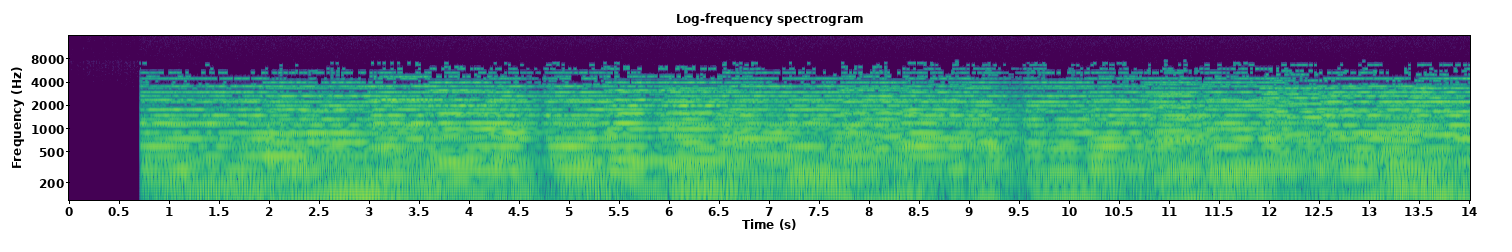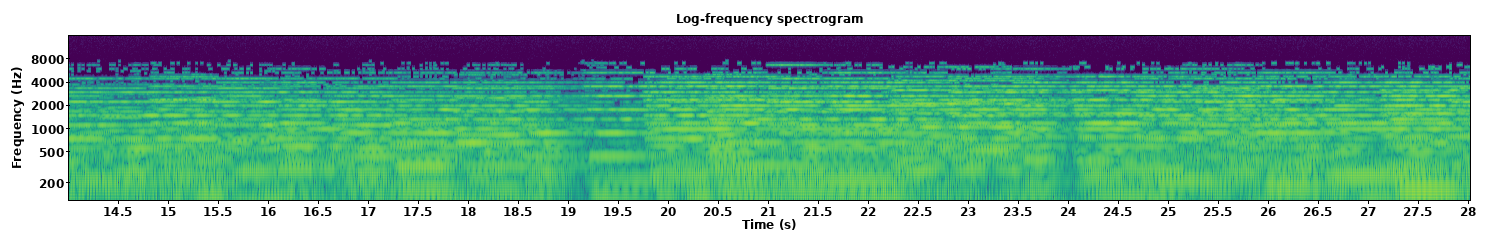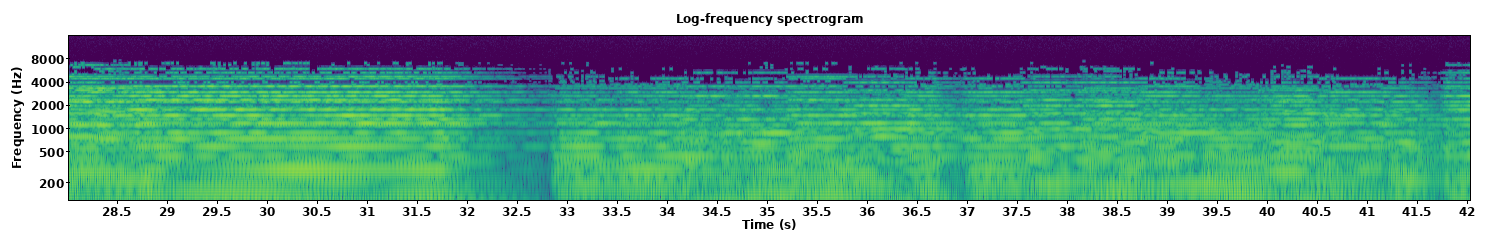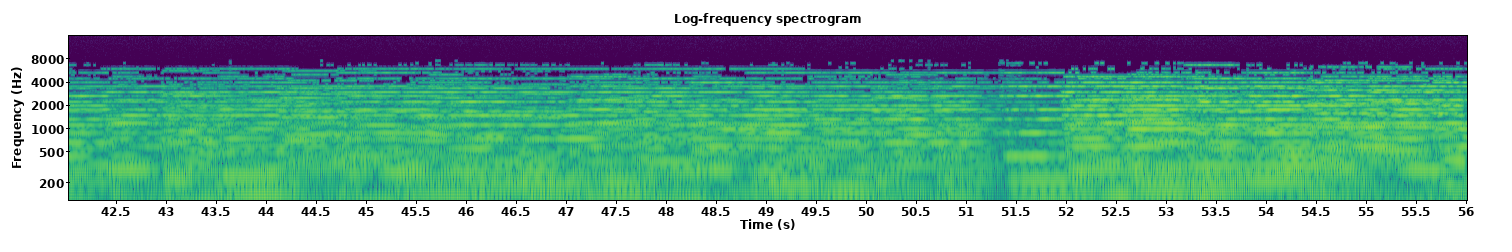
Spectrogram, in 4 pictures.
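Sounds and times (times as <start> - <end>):
church pipe organ backing: 0.7 - 56.0.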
